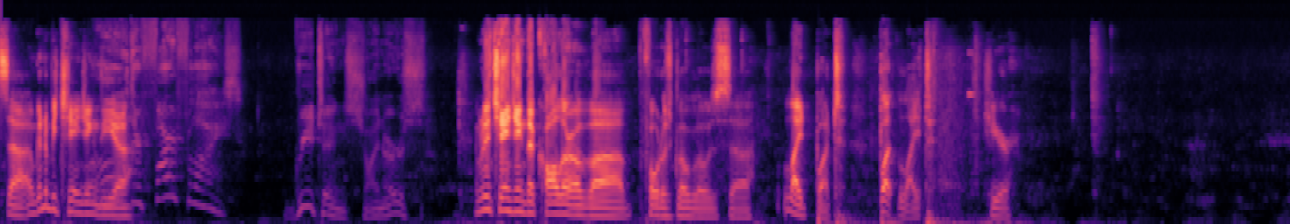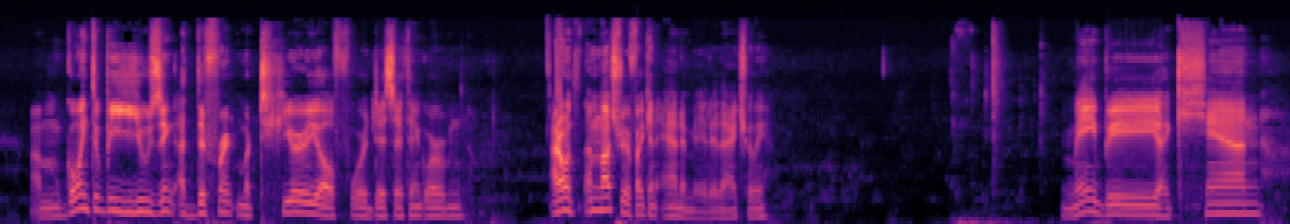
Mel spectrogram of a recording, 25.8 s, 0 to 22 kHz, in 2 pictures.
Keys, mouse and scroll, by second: 4.6 space, 4.7 5, 6.6 click, 7.3 click.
